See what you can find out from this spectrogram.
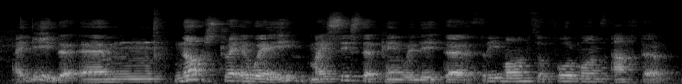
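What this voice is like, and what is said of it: Strong foreign accent. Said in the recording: “why is it that you sound like you just got off the plane yesterday ... my trademark accent”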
